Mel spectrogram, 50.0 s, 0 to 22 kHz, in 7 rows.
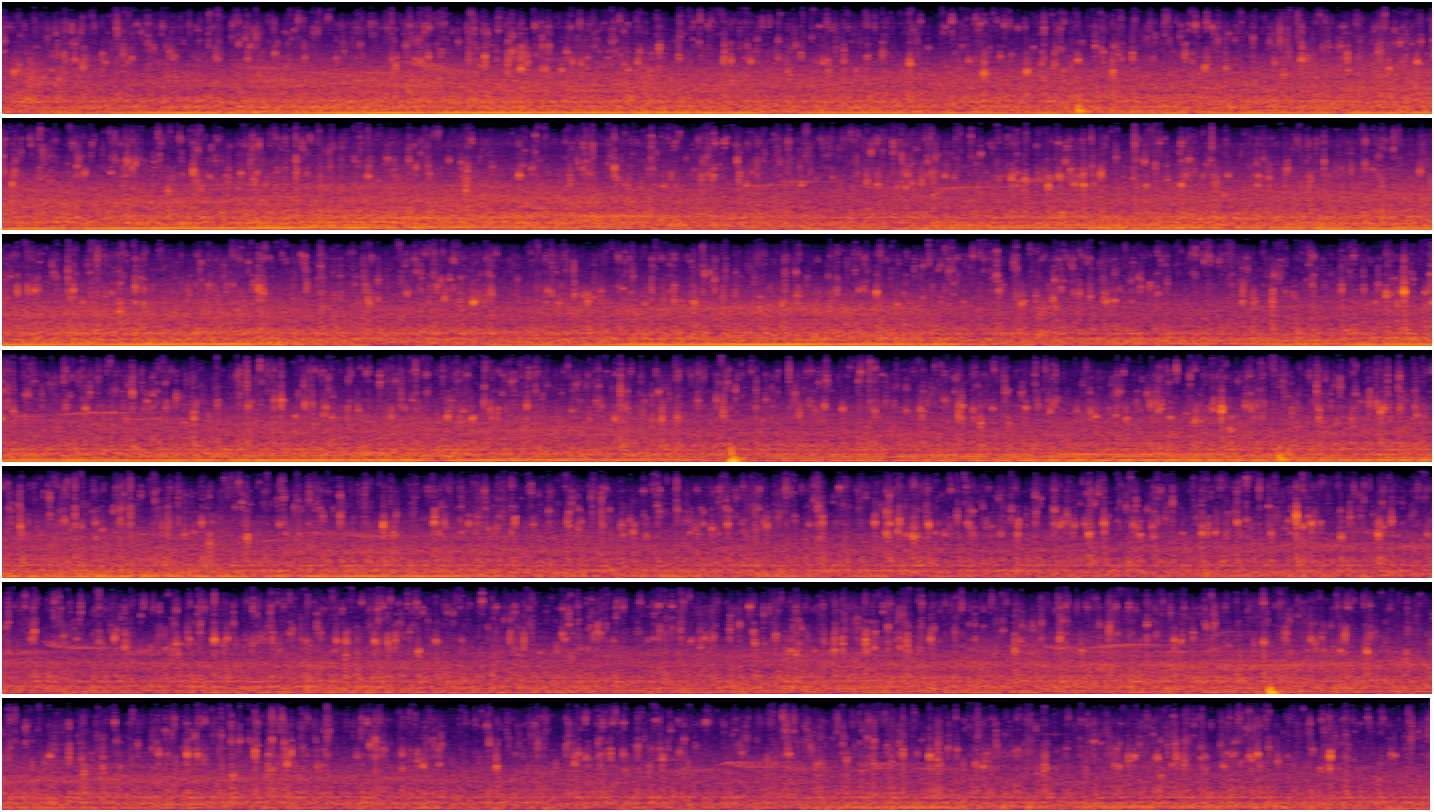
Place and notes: {"title": "Wojska Polskiego / Mickiewicza - Storm is over, water lasts.", "date": "2018-06-26 11:07:00", "description": "Worm, sunny day. Short, strong storm. House on the corner. Downpour residue dripping from the roof into the gutters.\nZoom h4n fighting his next battle with moisture.", "latitude": "52.13", "longitude": "20.65", "altitude": "102", "timezone": "Europe/Warsaw"}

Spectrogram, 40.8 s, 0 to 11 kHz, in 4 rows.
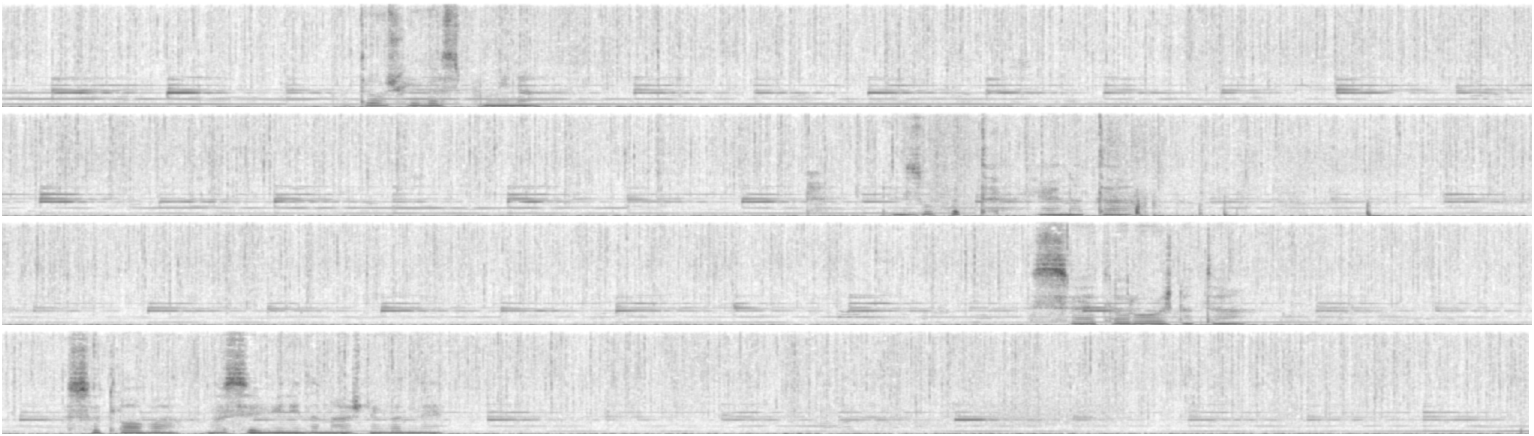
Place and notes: {"title": "sonopoetic path, Maribor, Slovenia - walking poem", "date": "2013-01-24 16:59:00", "description": "snow flakes and umbrella, steps, snow, spoken words", "latitude": "46.57", "longitude": "15.65", "altitude": "289", "timezone": "Europe/Ljubljana"}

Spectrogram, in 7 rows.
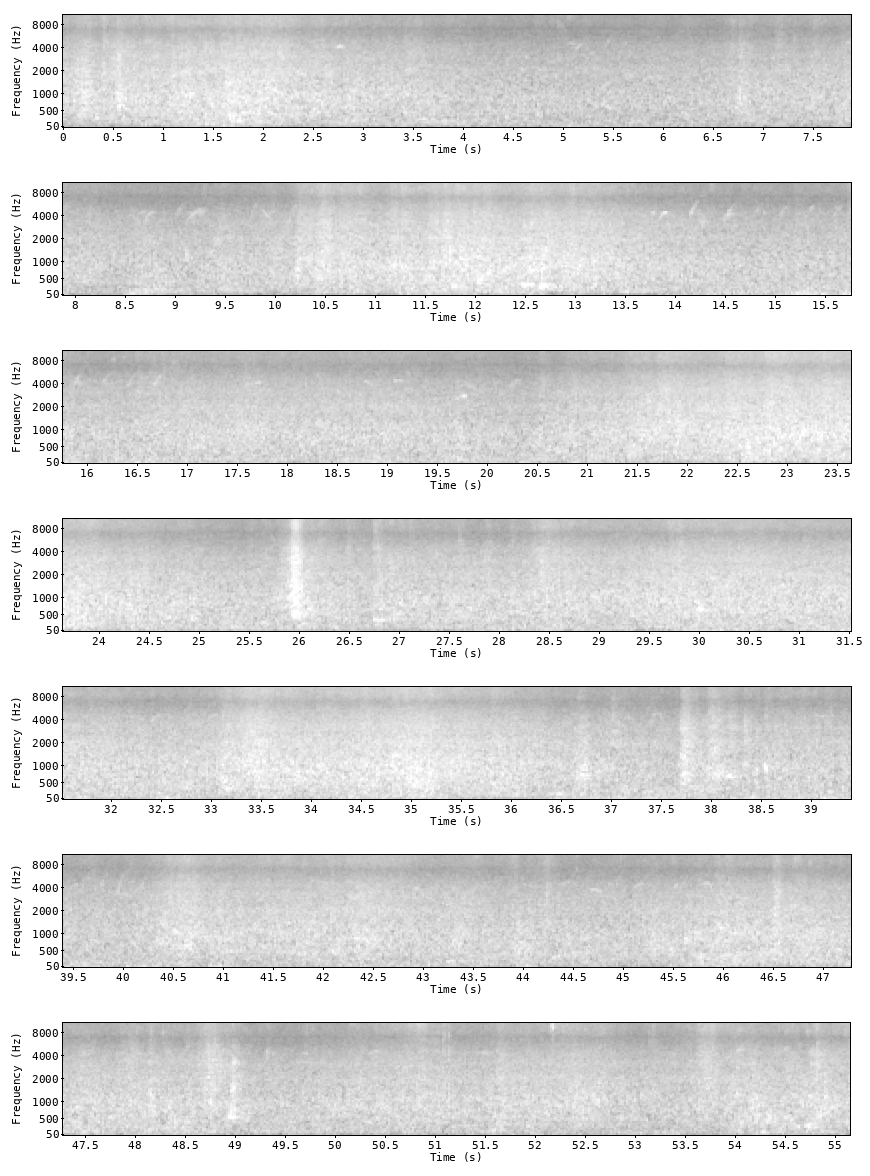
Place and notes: {"title": "Koto island, Lanyu Township - On the bank", "date": "2014-10-29 15:50:00", "description": "On the bank, Tide and Wave\nZoom H2n MS+XY", "latitude": "22.00", "longitude": "121.58", "altitude": "7", "timezone": "Asia/Taipei"}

